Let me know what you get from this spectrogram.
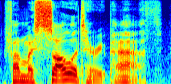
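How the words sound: The stress falls on the word solitary. Being alone on the journey is what matters. "So the emphasis is on solitary"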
